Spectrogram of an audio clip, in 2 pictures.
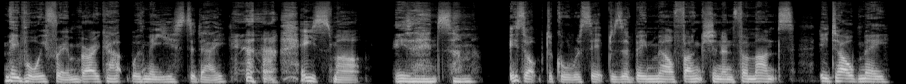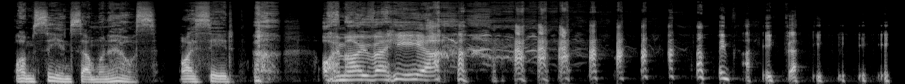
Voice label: Female Scum, en; Dialog; Warframe; Solaris Venus

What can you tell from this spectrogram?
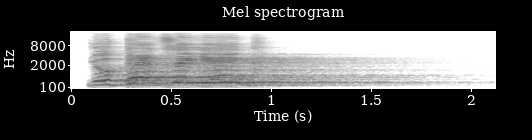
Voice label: Cover Me Female; Warframe; Modular Corpus Female

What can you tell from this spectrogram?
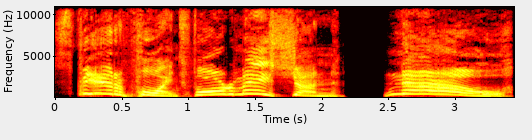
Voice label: Attack Prime Grineer Female; Tau; Battle Barks

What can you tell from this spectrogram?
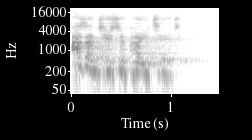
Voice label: Block Soldier Mace Agent Female; Battle; Sinecure Melee

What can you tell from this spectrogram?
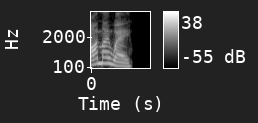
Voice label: Follow, Female; en; Warframe; Railjack Crew; Cephalon Suda

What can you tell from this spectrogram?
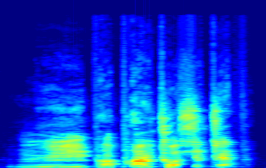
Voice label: Patrol Male, en; Dialog; Barks; Battle; Corpus Venus; Warframe; CorpusVenusMaleB

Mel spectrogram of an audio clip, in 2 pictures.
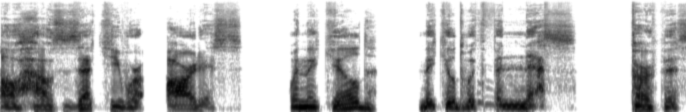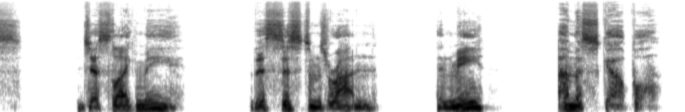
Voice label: crew idle, male; Dialog; en; Warframe; Railjack Crew; Red Veil

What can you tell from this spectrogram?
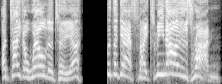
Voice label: Dialog Barks Battle, en; Warframe; Chipper

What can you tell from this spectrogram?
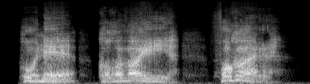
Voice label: Cover Me, Grineer Male; Warframe; Battle Barks

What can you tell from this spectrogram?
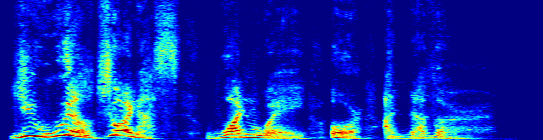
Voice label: Taunt, en

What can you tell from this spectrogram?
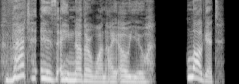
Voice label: Female, en; Crew Heal; Warframe; Railjack Crew; Cephalon Suda

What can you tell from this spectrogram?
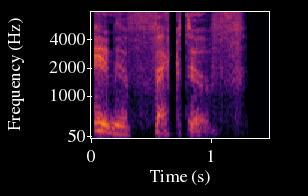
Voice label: Battle Taunt, Dialog; Kuva Lich; Persona C

